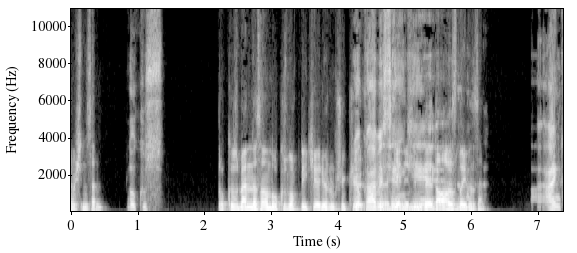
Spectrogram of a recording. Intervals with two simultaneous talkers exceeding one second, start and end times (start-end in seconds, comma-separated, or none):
4.2-5.7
